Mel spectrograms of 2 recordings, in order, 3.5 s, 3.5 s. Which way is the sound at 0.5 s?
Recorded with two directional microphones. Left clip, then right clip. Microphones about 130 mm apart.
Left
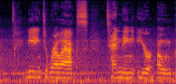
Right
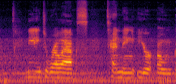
50° left (ahead or behind).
